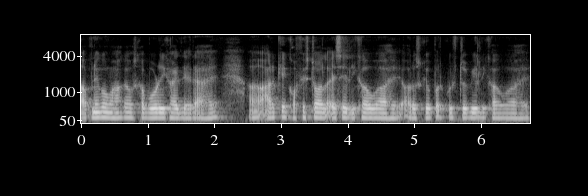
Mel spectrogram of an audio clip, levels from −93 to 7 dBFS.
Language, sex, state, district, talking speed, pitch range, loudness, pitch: Hindi, male, Chhattisgarh, Sukma, 240 wpm, 120-125 Hz, -17 LUFS, 120 Hz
